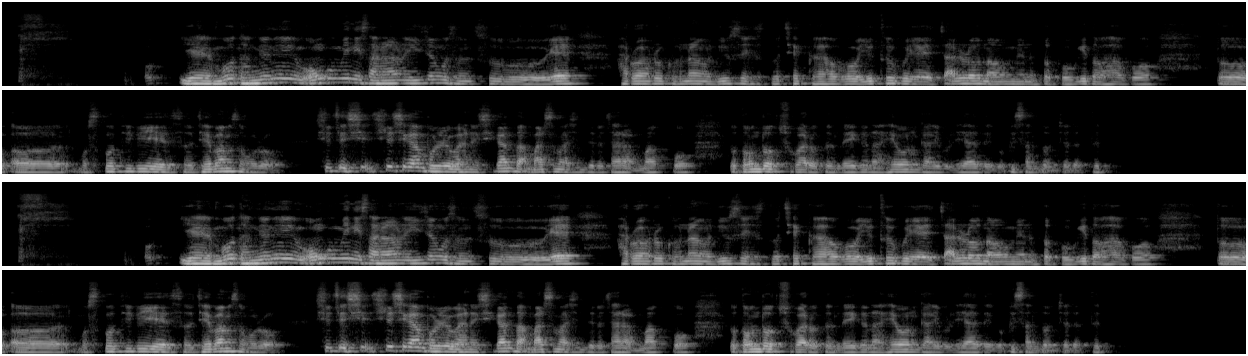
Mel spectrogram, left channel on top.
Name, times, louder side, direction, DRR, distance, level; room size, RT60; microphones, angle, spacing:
voice 1, 0.2-0.6 1.4-15.2 15.6-23.4, right 1 dB, 25° right, 5 dB, 1.7 m, -30 dB
15.5 x 9.5 x 6.4 m, 0.40 s
head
